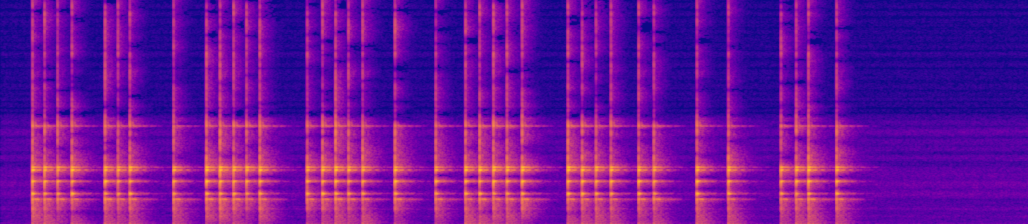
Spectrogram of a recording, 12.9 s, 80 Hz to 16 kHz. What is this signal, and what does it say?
Tap code, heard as taps on glass, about 6 knocks a second, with room echo. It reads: SEVERAL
